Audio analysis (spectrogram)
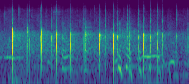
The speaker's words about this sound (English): All right, let's give them a quick round of applause. Thank you for everybody.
